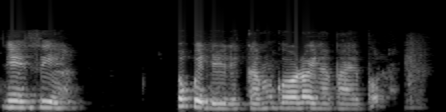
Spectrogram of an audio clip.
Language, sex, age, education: Igbo, female, 46-60, tertiary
